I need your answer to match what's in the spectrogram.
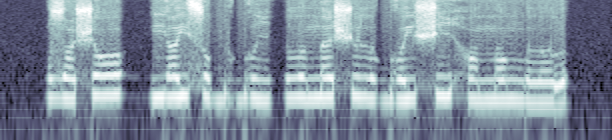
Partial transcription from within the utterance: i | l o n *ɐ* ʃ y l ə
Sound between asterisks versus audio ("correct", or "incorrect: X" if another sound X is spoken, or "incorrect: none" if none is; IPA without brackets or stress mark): correct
